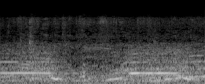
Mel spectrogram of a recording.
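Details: Large cattle with elephant-like legs being unloaded from a truck in Indonesia; steady tonal moos hold level then dip, two long calls across the clip with a background hum.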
